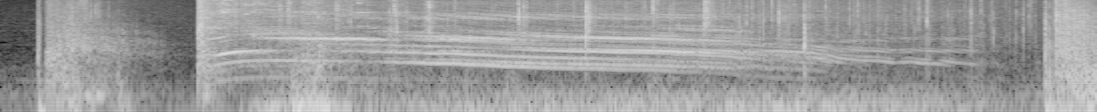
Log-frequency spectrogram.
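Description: A man screams in agony.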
